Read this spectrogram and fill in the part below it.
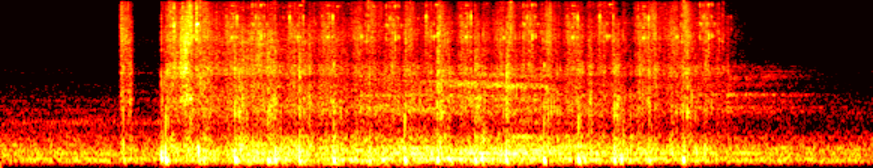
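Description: Quick footsteps patter across a hard floor.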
